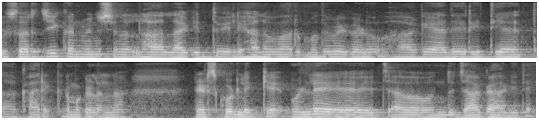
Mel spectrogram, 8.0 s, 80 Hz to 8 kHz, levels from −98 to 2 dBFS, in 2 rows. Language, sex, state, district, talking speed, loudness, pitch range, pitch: Kannada, male, Karnataka, Shimoga, 125 wpm, -16 LUFS, 125-140 Hz, 130 Hz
